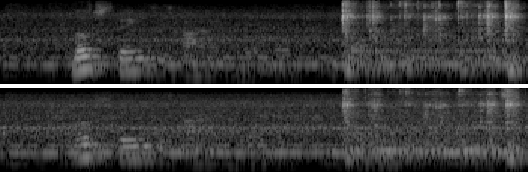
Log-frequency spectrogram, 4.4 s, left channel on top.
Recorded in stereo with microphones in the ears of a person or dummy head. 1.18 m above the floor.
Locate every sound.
0.6 s a man speaking: 80° left, 0.5 m; by 3.9 s 25° left (ahead or behind), 5 m
2.9 s typing on a keyboard: 65° left (ahead or behind), 2 m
